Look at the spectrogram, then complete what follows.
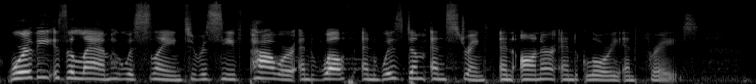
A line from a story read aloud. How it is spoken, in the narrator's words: In a loud voice they were saying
